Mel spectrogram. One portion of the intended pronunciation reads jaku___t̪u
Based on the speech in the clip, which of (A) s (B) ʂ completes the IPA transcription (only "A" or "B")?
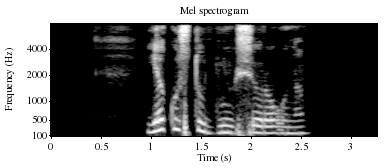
A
